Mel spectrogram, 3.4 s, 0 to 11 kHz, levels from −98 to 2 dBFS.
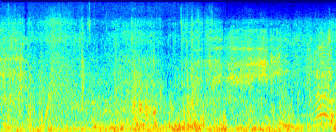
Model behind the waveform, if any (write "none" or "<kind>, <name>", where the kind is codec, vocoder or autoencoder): none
